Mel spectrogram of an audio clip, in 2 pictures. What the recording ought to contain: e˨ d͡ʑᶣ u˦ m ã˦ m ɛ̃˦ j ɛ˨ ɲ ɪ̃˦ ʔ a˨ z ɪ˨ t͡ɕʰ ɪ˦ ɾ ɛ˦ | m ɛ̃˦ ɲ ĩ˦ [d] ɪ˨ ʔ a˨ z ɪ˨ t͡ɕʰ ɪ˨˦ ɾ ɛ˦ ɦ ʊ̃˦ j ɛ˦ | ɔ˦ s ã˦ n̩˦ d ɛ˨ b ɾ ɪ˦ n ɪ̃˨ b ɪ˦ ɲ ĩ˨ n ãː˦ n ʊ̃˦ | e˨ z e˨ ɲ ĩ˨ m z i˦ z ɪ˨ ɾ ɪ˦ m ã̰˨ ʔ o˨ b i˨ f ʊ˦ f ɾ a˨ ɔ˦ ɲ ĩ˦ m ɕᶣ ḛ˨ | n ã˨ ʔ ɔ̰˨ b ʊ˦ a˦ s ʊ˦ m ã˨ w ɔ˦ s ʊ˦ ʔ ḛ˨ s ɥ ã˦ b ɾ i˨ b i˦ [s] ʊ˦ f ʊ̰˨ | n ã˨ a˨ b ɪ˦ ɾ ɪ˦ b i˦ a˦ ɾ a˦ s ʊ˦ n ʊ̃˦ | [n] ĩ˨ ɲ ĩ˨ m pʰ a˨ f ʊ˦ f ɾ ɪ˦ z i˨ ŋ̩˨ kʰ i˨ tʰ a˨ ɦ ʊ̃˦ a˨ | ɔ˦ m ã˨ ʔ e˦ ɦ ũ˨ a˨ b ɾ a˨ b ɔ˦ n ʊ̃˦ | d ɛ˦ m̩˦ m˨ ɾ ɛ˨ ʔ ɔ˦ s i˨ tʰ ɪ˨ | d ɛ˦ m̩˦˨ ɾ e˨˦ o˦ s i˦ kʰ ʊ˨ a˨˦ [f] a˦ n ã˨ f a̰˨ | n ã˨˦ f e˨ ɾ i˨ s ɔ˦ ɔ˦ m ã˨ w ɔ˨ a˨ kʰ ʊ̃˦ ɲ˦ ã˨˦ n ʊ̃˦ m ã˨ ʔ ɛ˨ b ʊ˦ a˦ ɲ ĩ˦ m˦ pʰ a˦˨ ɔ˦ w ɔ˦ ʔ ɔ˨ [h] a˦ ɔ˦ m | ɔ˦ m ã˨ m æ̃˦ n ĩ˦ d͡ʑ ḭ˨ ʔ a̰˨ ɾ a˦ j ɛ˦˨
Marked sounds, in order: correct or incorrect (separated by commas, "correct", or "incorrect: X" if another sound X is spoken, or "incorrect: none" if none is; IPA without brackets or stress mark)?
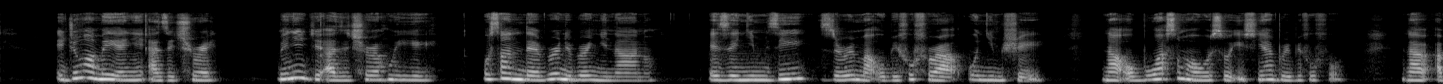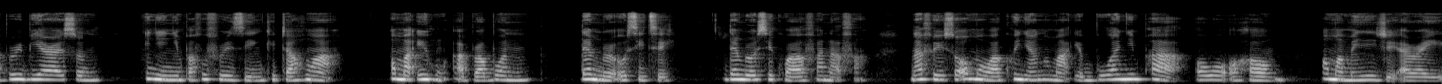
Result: incorrect: d͡ʑ, incorrect: f, incorrect: ɲ, correct, correct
